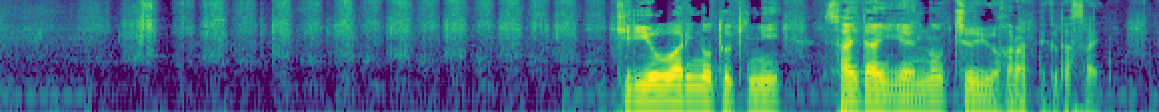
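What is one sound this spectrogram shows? A hand saw rasps through a branch in quick, even strokes.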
